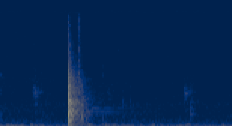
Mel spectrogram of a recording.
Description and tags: Setting Down Glass On Table
Placing a glass full of water down on a flat hard surface table.
down, flat-surface, full, glass, glasses, hard, hit, placing, setting, solid, table, thud, thuds, water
